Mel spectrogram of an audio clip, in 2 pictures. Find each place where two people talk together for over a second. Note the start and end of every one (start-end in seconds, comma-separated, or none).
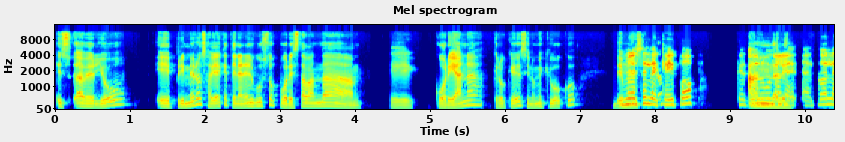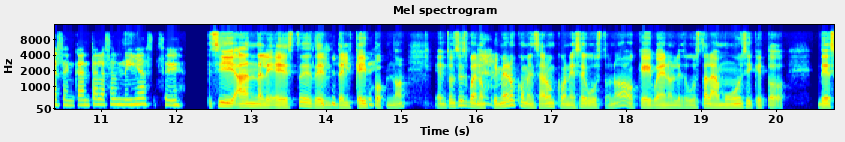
none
